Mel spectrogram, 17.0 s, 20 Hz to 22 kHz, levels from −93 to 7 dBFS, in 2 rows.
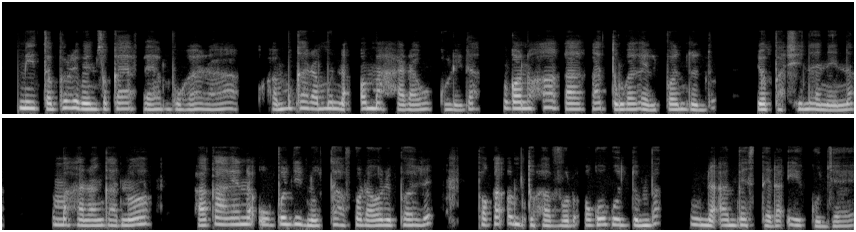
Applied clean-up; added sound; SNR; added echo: none; none; none; none.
